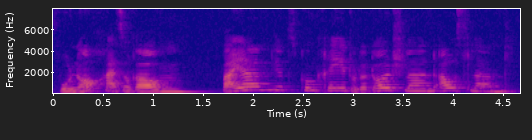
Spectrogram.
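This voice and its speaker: A woman's voice: a little high, slow pace, recorded from a distance. A woman hosting a wedding podcast in casual chat, gushing and laughing often as she asks her guest questions. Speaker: podcast host and wedding speaker. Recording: roomy echo with faint music.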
